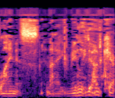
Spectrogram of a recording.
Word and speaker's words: Linus: lenus tals came along lenus or lonus what's the exact your preferred pronunciation um when I speak Swedish it's lenus when I speak Finnish it's lenus when I speak English it's Linus and I really don't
